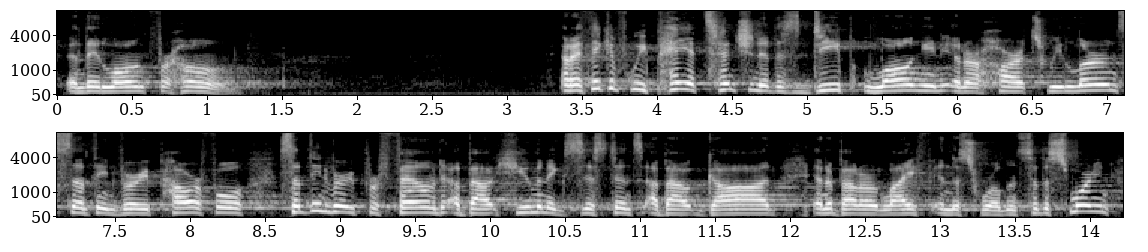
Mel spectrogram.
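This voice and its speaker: A man's voice: high-pitched, normal speed. Man in his forties, pastor, reflective sermon, echoing sanctuary reverb. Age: 40s. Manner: conversational, reflective preaching. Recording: reverberant hall.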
